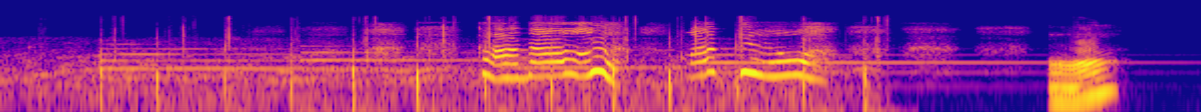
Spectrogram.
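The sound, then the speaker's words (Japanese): Quick, evenly spaced footsteps run along a hard school hallway floor, getting busier over a few seconds, with short high-pitched voices or squeaks breaking in partway and once more at the end. “廊下は走っちゃダメだぞ。”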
